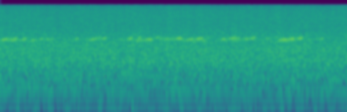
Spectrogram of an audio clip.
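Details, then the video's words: In a pristine forest beside a river, frogs repeat short, bright rattling chirps almost without pause, each a quick trill, layered over the loud, even roar of flowing water. "River and Frogs sleep sounds"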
